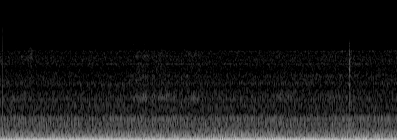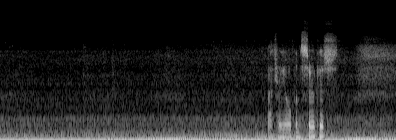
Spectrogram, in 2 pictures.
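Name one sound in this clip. A finger taps lightly on a touchscreen.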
